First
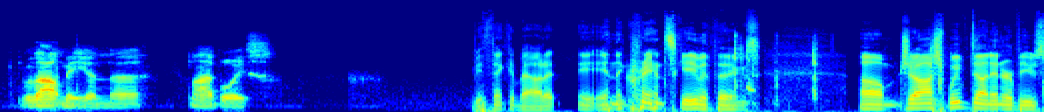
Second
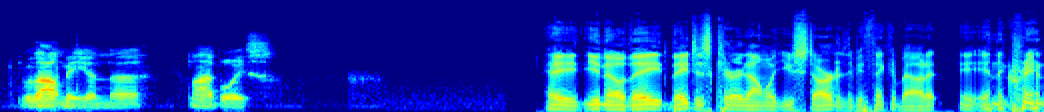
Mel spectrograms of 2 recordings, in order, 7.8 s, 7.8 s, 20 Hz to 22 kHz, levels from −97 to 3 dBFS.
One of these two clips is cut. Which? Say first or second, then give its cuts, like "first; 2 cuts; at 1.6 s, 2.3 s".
first; 1 cut; at 3.5 s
